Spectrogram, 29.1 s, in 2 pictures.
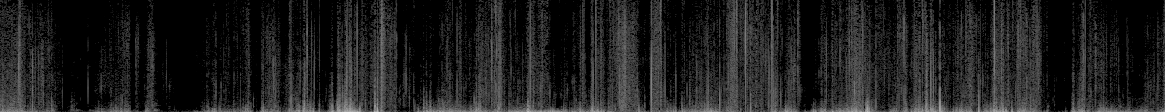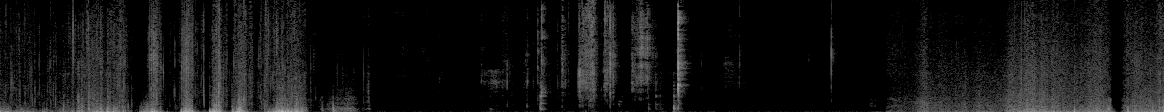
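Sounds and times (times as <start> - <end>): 
ear cleaning crackling and scraping: 0.0 - 19.3, 25.6 - 29.1.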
